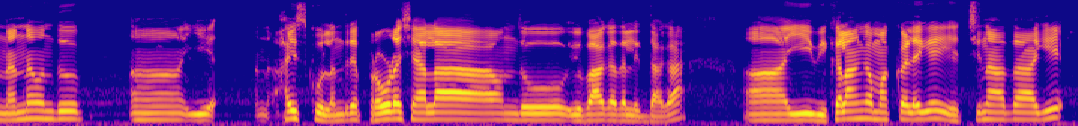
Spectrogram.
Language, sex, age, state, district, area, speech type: Kannada, male, 30-45, Karnataka, Dharwad, rural, spontaneous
